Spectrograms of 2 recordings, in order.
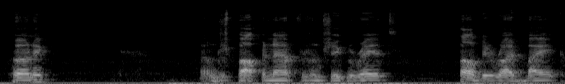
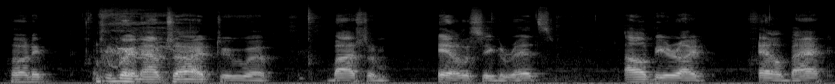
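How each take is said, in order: First: Low Southern husband slipping out; husband's casual Southern goodbye; Southern accent. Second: Slow, halting mock Spanish accent; badly faked Spanish accent, drawn out. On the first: Acted. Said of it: "have to use a Southern accent". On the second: Shown as a demonstration. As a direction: fake a Spanish accent, picking through the words. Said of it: "I'll do a Spanish accent".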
